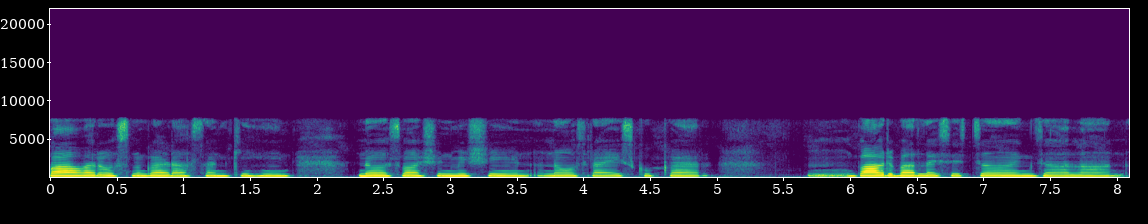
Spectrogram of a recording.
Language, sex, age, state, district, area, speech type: Kashmiri, female, 45-60, Jammu and Kashmir, Ganderbal, rural, spontaneous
